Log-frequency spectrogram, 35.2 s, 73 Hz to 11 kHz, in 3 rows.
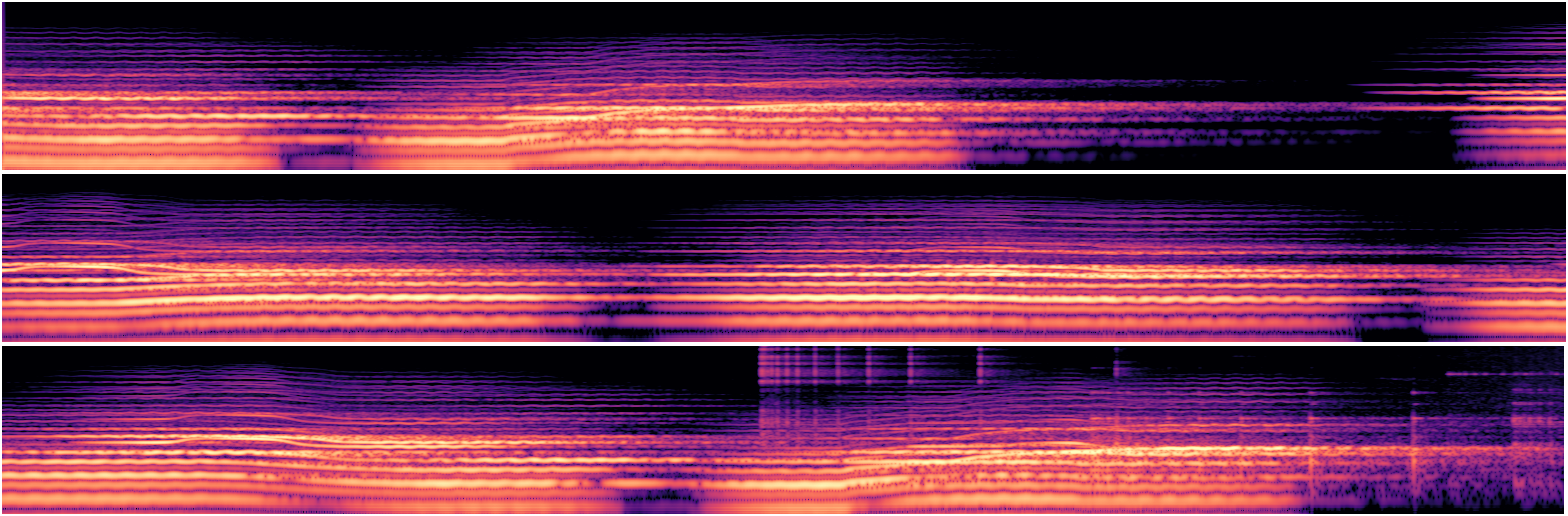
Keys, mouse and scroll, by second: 3.3 click, 4.6 click, 10.1 click, 11.6 click, 12.5 click, 21.1 click.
